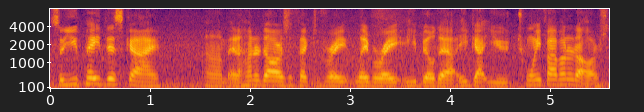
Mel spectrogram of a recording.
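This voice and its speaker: A man rushes along at a very fast pace while noticeable background noise plays underneath. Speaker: business coach. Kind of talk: motivational talk. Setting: outdoors. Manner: animated.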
